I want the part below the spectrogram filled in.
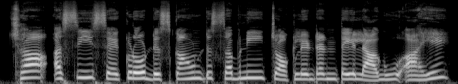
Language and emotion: Sindhi, neutral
